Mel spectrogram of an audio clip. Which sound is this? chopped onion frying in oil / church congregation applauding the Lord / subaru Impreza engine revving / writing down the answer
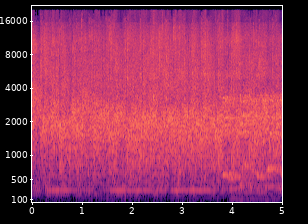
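church congregation applauding the Lord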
